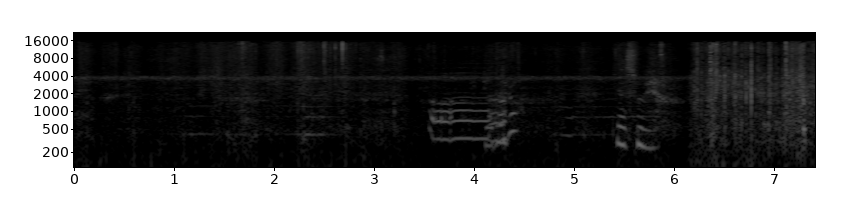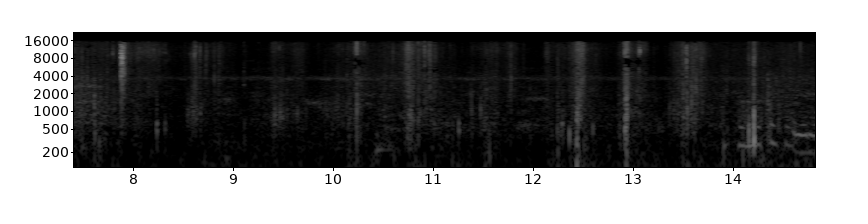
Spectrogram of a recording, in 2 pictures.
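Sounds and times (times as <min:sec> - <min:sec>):
footsteps crunching and shuffling on a rough, crinkly surface: 0:00.0 - 0:14.8
speech: 0:05.5 - 0:06.0.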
